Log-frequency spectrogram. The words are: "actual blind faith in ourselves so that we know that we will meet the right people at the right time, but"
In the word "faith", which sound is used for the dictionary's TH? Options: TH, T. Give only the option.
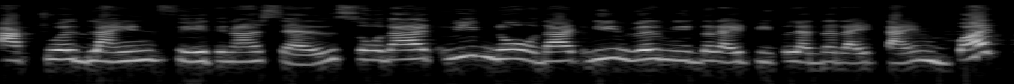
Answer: T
